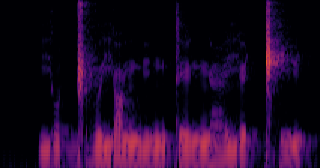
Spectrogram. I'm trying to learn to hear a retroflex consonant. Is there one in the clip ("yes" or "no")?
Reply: no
